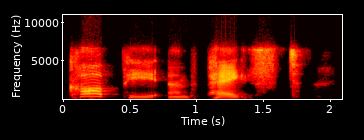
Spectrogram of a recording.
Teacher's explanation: It is stressed on the first syllable and then the last syllable to maintain a balance. And this balance is where it sounds English.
